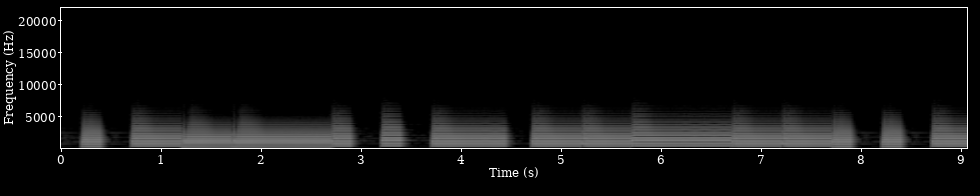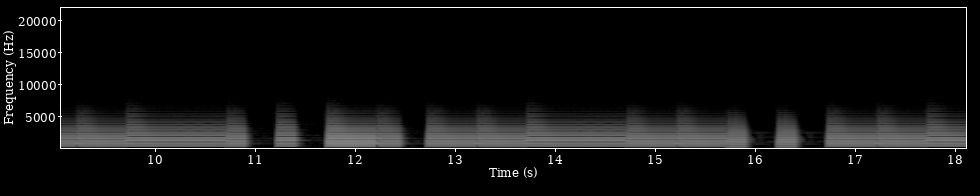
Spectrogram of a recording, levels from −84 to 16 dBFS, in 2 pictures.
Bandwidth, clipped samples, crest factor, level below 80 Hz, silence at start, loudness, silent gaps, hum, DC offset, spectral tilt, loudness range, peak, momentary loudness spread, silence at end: 8 kHz; under 0.1%; 16 dB; under -90 dBFS; 0.2 s; -33 LUFS; none; none; under 0.1%; 0 dB/octave; 2 LU; -18 dBFS; 5 LU; 0 s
